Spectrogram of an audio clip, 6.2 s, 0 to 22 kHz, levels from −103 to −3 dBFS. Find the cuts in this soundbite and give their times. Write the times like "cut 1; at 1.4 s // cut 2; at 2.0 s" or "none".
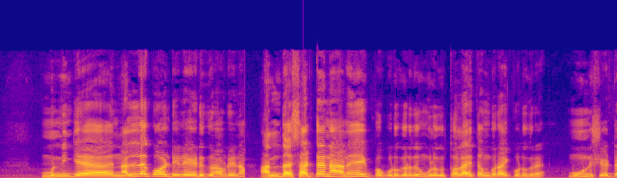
cut 1; at 2.4 s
